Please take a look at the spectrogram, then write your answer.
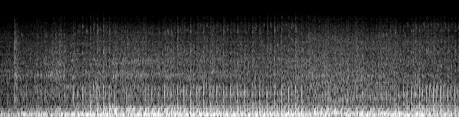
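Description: group of motorcycles riding

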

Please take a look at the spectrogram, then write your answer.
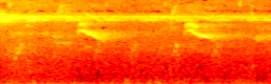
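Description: birds chirping

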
